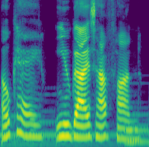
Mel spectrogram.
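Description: A wry, watchful woman manager in an audio drama. Her voice is bright and middling in pitch, over faint music. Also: steady tone, takes it slowly. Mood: dry.

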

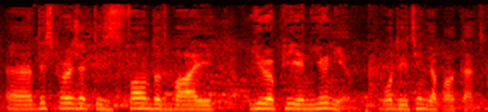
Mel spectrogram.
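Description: Male interviewer, second-language English, fairly high pitch, background chatter. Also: fairly even intonation, moderate pace. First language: not English. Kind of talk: asking interview questions. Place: busy indoor school space. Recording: chatter around the voice.

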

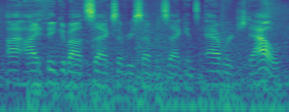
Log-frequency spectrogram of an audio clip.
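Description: A man's voice: mid-range voice, steady tone, fast talker. A man co-hosting a let's play, talking casually, laughing often and rambling as he corrects himself. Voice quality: tenor singing voice. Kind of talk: casual gaming commentary. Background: loud game music.

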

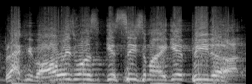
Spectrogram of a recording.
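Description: A man in his forties from doing stand-up comedy at a church celebration, swinging between loud high exclamations and low confiding asides. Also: fast talker, gravelly, some chatter behind, a little hiss or hum. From Chicago, USA. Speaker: comedian pastor. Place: banquet hall at a church event. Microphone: handheld microphone. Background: audience laughter.

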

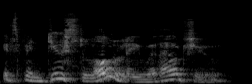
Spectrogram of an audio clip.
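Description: A woman's voice: low voice, sing-song, a little slow, voice pushed down. A woman voicing an eager, hearty young British male colonial officer in a story reading, with clipped exclamations. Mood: hearty relief.

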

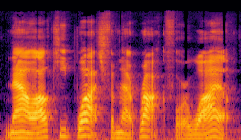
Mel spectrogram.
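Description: A woman's voice: sits low, animated, normal speed, bright, forceful tone, pitched below the performer's own voice, exaggerated voice. A woman voicing a boastful young boy dinosaur trickster in a storybook, with theatrical, exclaiming delivery. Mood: cocky, teasing.

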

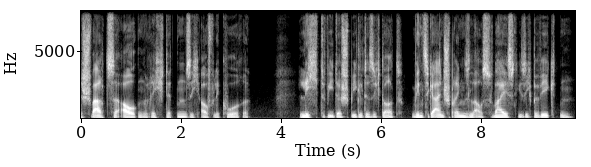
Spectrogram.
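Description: A man's voice: low voice, gravelly, slightly rough, dry recording, studio quality. A man reading a science fiction novel aloud as scripted dramatic narration. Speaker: audiobook narrator.

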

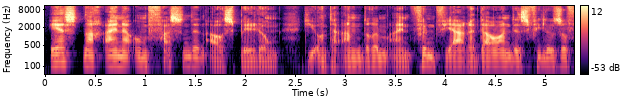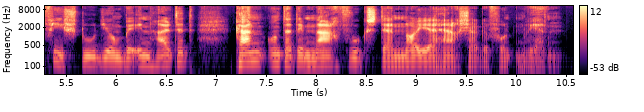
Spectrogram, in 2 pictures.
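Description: A man reading scripted history documentary narration in a measured, clearly articulated storytelling manner. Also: sits low, sing-song.

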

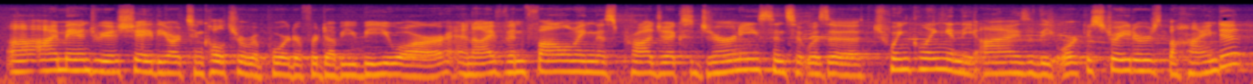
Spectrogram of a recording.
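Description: A woman's voice: mid-range voice, a little fast, few pauses, noisy background. A woman hosting a live outdoor ceremony, giving a welcome speech over a reverberant sound system. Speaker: arts reporter acting as event host.

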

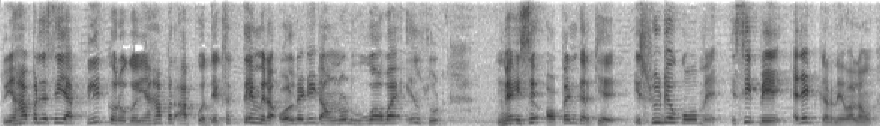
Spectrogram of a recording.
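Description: A man's voice: high-pitched, lively intonation, fairly quick, a little hiss or hum. A young man giving a casual, repetitive step-by-step tutorial. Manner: repetitive, explanatory. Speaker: tutorial host.

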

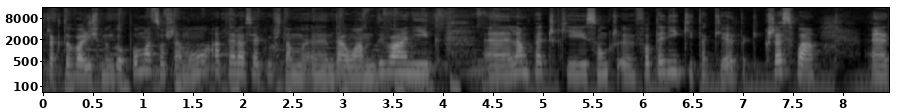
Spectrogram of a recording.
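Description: A woman in her thirties, talking casually about cleaning her home in a relaxed voice-over with many fillers. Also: medium pitch, vocal fry. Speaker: cleaning vlogger.

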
